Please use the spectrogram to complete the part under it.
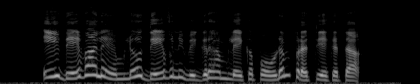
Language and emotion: Telugu, neutral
